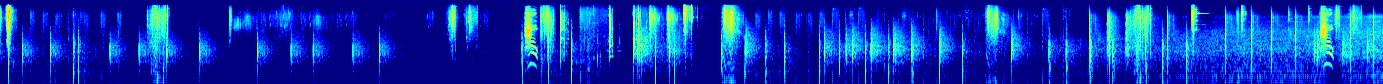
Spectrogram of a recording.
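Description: Footsteps thud steadily across grass and dirt.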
